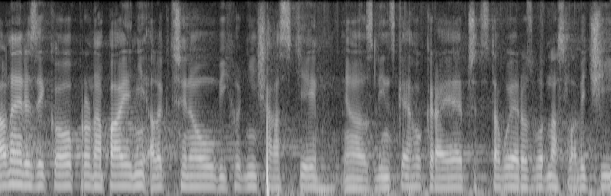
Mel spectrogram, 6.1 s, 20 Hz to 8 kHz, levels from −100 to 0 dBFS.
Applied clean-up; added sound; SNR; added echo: none; Crackle; 11 dB; none.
